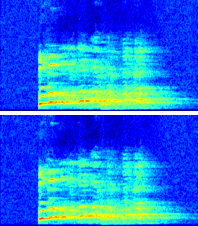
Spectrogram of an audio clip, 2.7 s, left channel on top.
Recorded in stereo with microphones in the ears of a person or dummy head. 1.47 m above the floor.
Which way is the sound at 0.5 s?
5° left (ahead or behind).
